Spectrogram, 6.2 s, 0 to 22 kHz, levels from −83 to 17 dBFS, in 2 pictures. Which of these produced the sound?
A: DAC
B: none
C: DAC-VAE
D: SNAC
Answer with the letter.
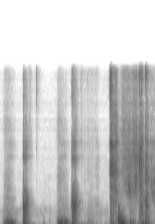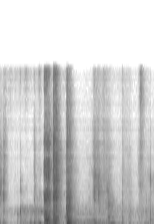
C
